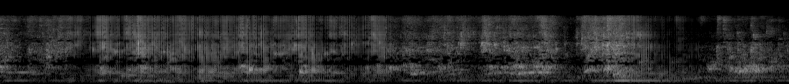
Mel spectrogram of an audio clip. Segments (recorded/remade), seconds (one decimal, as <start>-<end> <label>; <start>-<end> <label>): 0.0-0.7 recorded; 0.7-3.9 remade; 3.9-6.3 recorded; 6.3-7.0 remade; 7.0-7.9 recorded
